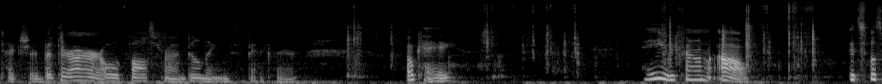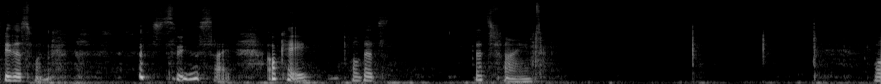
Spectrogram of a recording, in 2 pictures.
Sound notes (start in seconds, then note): 9.3 laughs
